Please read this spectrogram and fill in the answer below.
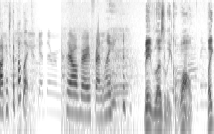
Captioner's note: giggling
